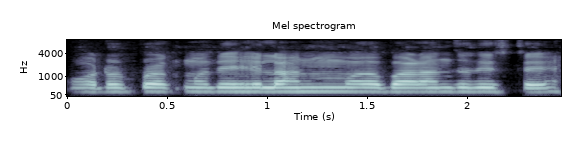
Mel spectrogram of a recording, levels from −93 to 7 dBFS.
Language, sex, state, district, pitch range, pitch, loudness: Marathi, male, Maharashtra, Pune, 165-170 Hz, 170 Hz, -17 LUFS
